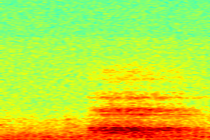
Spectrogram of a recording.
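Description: Near silence, with one faint breath through the nose about a second in, lasting about a second.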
